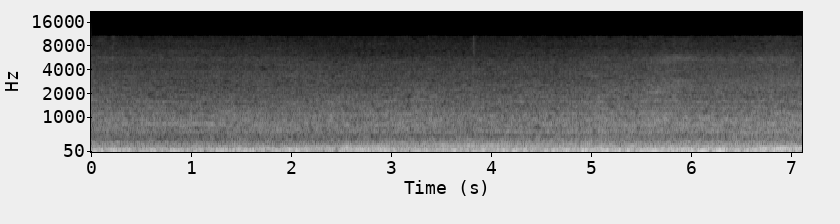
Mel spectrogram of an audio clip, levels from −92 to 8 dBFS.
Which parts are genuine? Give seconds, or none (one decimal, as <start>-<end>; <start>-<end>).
none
